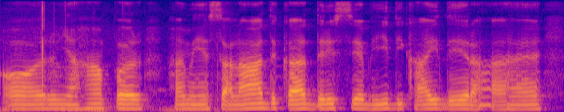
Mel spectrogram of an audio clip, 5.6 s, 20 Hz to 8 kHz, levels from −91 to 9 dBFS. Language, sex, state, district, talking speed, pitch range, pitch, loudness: Hindi, male, Jharkhand, Palamu, 125 wpm, 115-125 Hz, 120 Hz, -20 LUFS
